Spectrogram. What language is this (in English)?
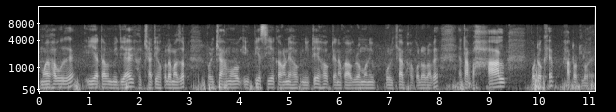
Assamese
